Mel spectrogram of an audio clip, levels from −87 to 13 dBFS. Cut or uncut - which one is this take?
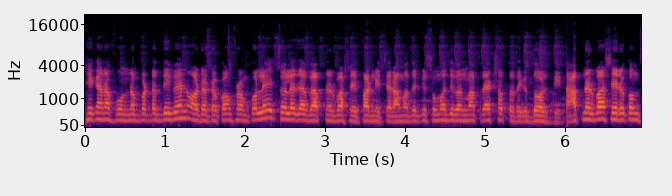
cut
